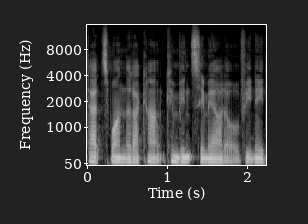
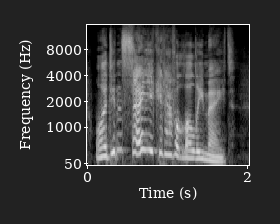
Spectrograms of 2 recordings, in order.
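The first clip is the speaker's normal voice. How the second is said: irritated, very high-pitched, loud annoyed voice; 7 dB louder than usual. Demonstrating the way of speaking that escalates conflict, annoyed, upset tone. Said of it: "if I speak like that".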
